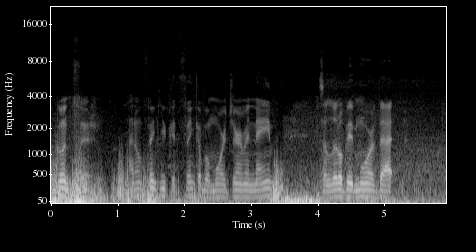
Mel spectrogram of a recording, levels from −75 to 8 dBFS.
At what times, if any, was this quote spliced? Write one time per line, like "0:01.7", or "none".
0:04.1

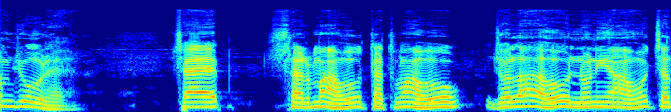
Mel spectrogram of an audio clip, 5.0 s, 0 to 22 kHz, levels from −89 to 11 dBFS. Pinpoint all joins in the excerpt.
0:03.6

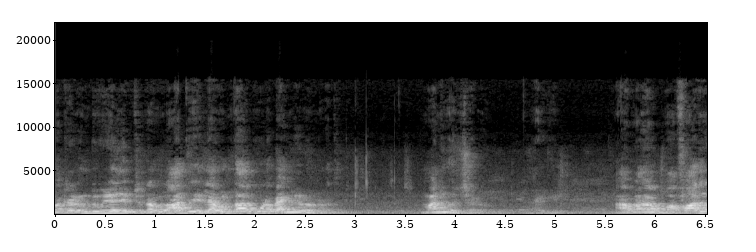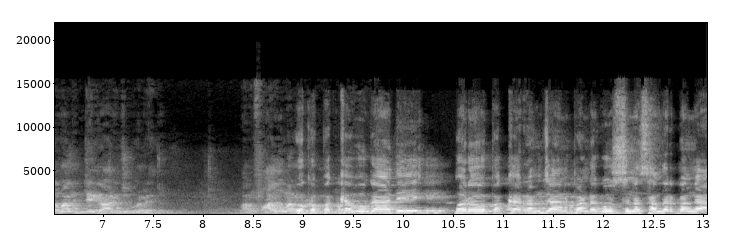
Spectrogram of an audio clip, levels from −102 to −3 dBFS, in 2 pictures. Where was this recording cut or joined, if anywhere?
0:08.9

